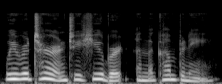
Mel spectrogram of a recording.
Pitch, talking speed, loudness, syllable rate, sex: 205 Hz, 190 wpm, -15 LUFS, 5.4 syllables/s, female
